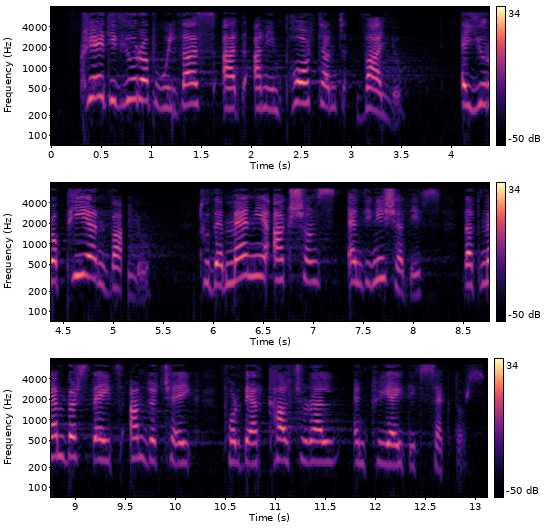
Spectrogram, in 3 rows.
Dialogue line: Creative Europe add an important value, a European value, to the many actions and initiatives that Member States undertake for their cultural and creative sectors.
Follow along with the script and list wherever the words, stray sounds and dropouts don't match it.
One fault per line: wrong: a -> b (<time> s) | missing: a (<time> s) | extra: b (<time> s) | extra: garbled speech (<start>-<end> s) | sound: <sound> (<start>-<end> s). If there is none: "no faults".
extra: will thus (1.1 s)
sound: dropout (5.1-5.2 s)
